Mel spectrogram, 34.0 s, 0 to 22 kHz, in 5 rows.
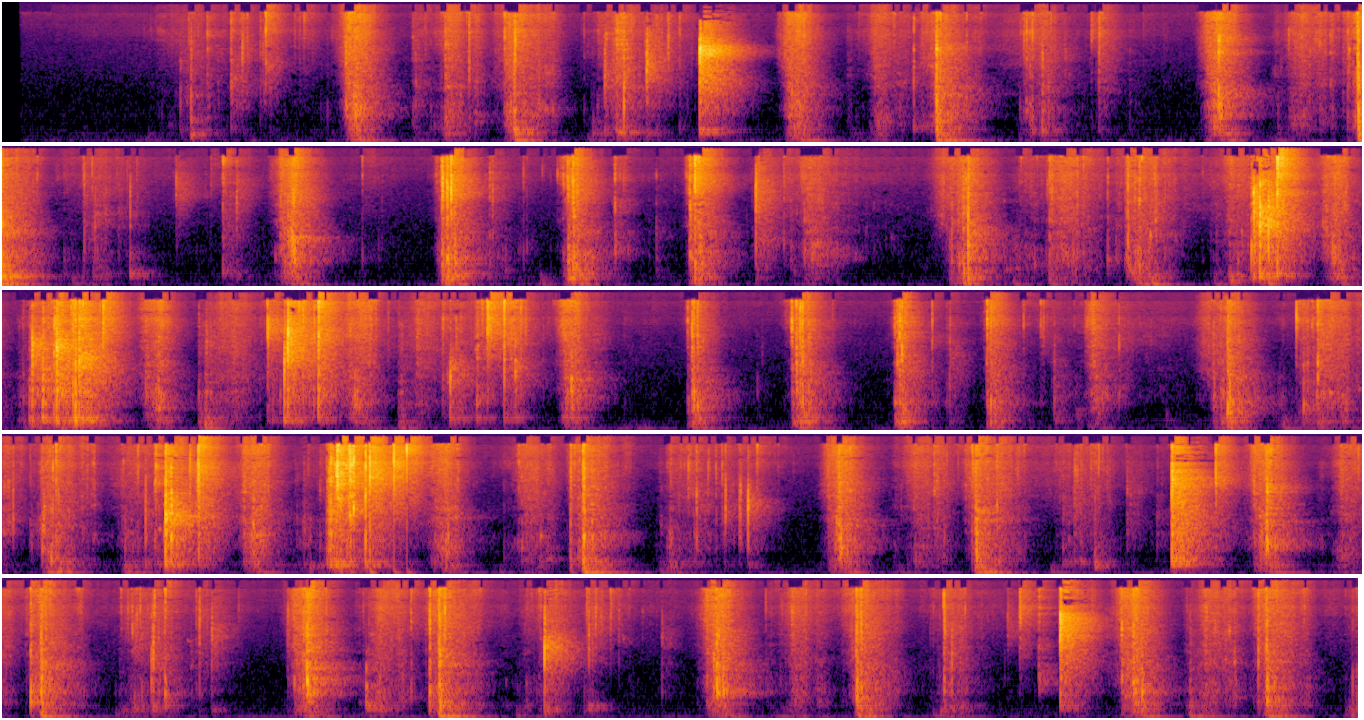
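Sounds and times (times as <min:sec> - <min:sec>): slime popping and crackling: 0:13.0 - 0:14.3, 0:14.9 - 0:16.4, 0:21.2 - 0:22.6, 0:26.2 - 0:26.7, 0:32.3 - 0:32.8.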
